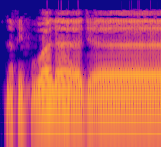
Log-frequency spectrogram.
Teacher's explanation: ولا جان، ننتبه لهذا، بعد المد اللازم مقدار 6 حركات نقف على النون المشددة بالغنة سواء وقفنا أو وصلنا، نقف ولا جان هكذا عند الوقف مقدار 2 حركات.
